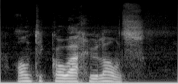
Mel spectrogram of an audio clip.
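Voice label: "anticoagulans", Dutch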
